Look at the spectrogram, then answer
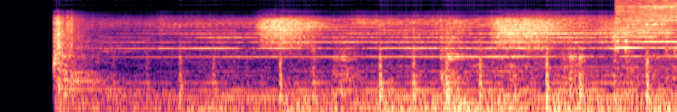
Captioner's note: loud siren wailing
